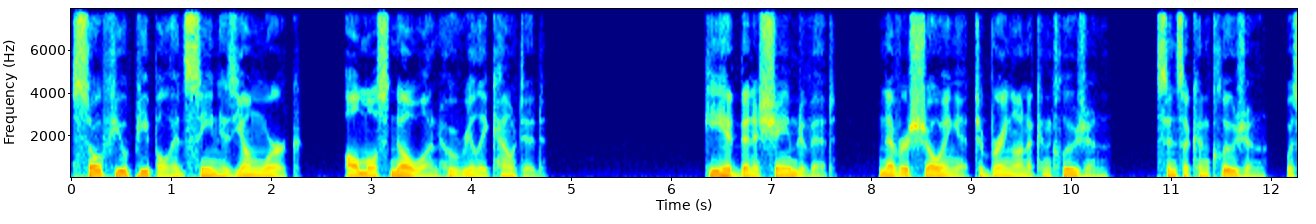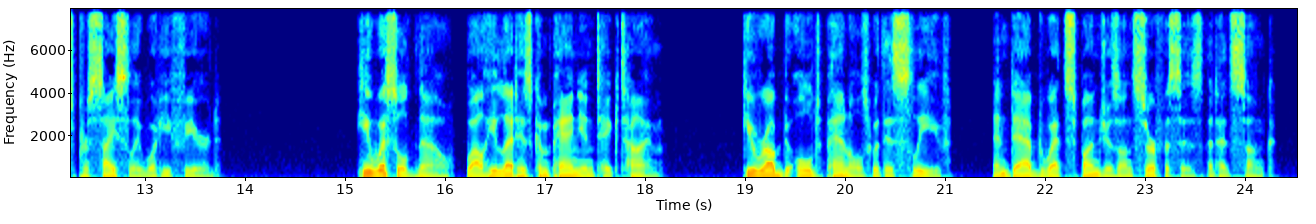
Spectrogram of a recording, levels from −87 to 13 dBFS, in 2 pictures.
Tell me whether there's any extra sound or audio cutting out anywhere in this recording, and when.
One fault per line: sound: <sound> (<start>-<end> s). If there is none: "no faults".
no faults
